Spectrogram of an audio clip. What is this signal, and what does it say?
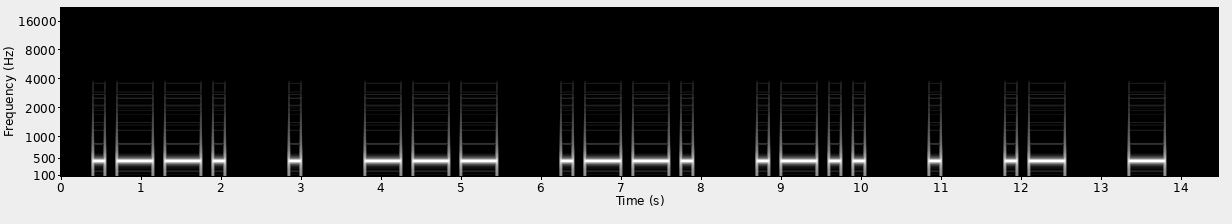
Morse code, heard as a keyed tone, about 8 wpm, spaced as for 6 wpm, 440 Hz. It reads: PEOPLE AT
